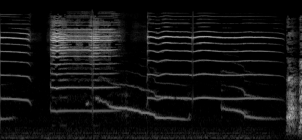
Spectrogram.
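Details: Dachshund howling in long, tonal, harmonic wails that slide downward, each lasting one to two seconds with short breaks between, ending in a brief noisy burst.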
